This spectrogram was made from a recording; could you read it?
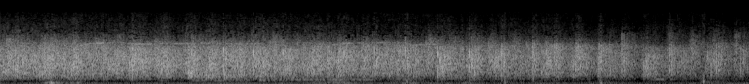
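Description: A crowd claps steadily, a dense wash of applause filling the space for several seconds, loud and sustained before gradually thinning toward the end.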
